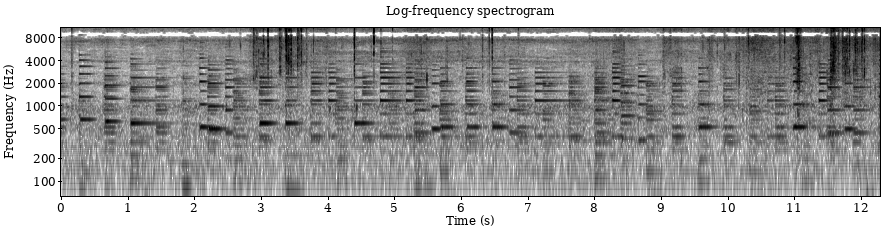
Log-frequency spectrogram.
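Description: Background music: a light tune of short, evenly paced notes.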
